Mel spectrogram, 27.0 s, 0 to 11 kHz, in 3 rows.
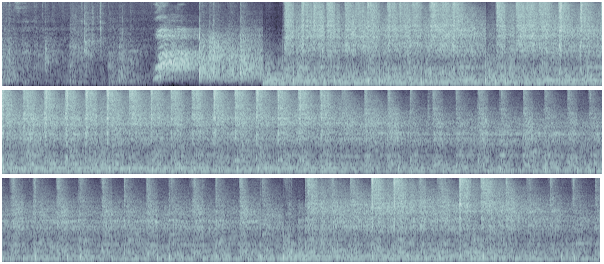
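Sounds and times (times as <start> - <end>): drum beating: 1.6 - 26.9
cymbals and gong crashing: 3.8 - 26.9.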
